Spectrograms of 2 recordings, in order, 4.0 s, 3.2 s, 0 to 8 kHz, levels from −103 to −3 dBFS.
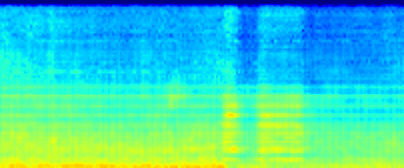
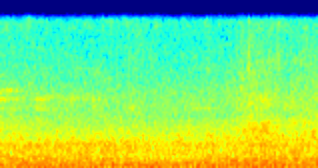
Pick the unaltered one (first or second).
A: second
